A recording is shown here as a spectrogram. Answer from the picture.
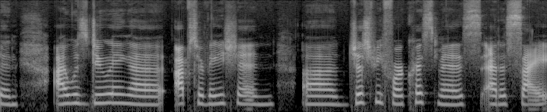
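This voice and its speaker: The woman is soft-spoken, with a fairly high pitch and monotone, flat intonation. The background is quiet. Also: dry, close sound with no echo. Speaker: clinical research trainer and video host. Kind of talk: informational talk to camera.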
